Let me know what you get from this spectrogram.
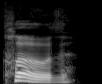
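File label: "clothe", American English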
